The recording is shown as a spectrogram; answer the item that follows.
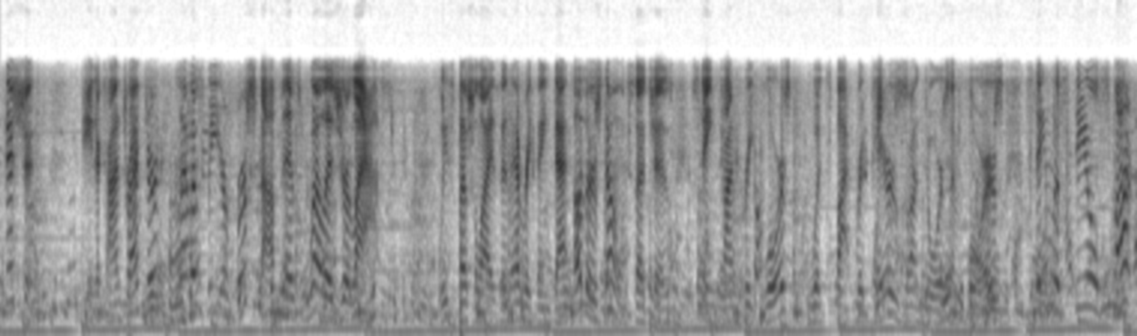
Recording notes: LIVE Play-by-Play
